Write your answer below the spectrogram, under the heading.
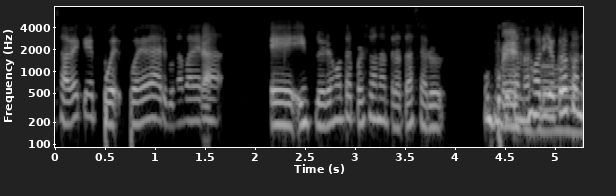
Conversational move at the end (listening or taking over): listening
